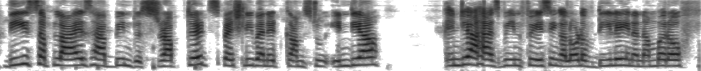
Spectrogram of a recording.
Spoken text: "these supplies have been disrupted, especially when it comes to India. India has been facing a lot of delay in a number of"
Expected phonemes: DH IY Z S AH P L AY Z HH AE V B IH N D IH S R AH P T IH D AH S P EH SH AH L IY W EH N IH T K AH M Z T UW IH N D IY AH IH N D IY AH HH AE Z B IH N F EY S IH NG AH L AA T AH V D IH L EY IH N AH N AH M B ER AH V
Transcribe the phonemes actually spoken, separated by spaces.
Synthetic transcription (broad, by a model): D IY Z S AH P L AY Z HH AE V B IH N D IH S R AH P T IH D S P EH SH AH L IY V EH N IH T K AH M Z T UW IH N D IY AH IH N D IY AH HH AE Z B IH N F EY S IH NG AH L AA T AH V D IH L EY IH N AH N AH M B ER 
